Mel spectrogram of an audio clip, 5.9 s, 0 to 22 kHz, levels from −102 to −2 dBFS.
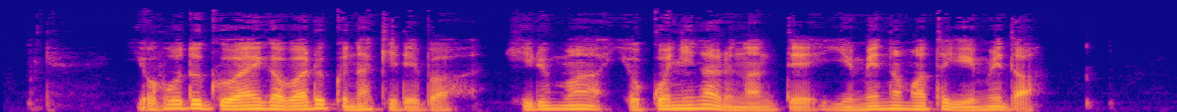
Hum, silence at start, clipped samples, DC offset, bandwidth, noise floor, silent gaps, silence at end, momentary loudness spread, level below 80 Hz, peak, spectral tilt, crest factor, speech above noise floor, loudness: none; 0.7 s; under 0.1%; under 0.1%; 11.5 kHz; -56 dBFS; none; 0.7 s; 10 LU; -50 dBFS; -4 dBFS; -8 dB/octave; 20 dB; 35 dB; -22 LUFS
